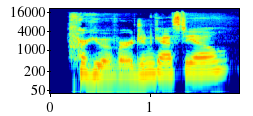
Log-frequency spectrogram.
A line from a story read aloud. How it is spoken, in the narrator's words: Dean says, laughing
